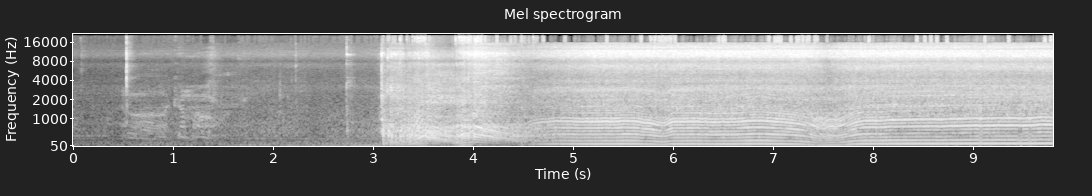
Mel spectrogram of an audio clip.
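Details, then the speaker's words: Poulan 3400 / Craftsman 3.4 vintage chainsaw before the carb fix: fires and revs, but the revs sag and dip twice in a rich, loaded-up bog; it smokes and floods because the metering lever was set too high, and leaning the mixture did not help. "okay mister 3400 is loading up on me when i was trying to run it for that video so i'm gonna do a little impro promptu video and let's take the carburetor off this thing and see what's up because no matter what i do to adjust it to lean it out it still loads up"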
